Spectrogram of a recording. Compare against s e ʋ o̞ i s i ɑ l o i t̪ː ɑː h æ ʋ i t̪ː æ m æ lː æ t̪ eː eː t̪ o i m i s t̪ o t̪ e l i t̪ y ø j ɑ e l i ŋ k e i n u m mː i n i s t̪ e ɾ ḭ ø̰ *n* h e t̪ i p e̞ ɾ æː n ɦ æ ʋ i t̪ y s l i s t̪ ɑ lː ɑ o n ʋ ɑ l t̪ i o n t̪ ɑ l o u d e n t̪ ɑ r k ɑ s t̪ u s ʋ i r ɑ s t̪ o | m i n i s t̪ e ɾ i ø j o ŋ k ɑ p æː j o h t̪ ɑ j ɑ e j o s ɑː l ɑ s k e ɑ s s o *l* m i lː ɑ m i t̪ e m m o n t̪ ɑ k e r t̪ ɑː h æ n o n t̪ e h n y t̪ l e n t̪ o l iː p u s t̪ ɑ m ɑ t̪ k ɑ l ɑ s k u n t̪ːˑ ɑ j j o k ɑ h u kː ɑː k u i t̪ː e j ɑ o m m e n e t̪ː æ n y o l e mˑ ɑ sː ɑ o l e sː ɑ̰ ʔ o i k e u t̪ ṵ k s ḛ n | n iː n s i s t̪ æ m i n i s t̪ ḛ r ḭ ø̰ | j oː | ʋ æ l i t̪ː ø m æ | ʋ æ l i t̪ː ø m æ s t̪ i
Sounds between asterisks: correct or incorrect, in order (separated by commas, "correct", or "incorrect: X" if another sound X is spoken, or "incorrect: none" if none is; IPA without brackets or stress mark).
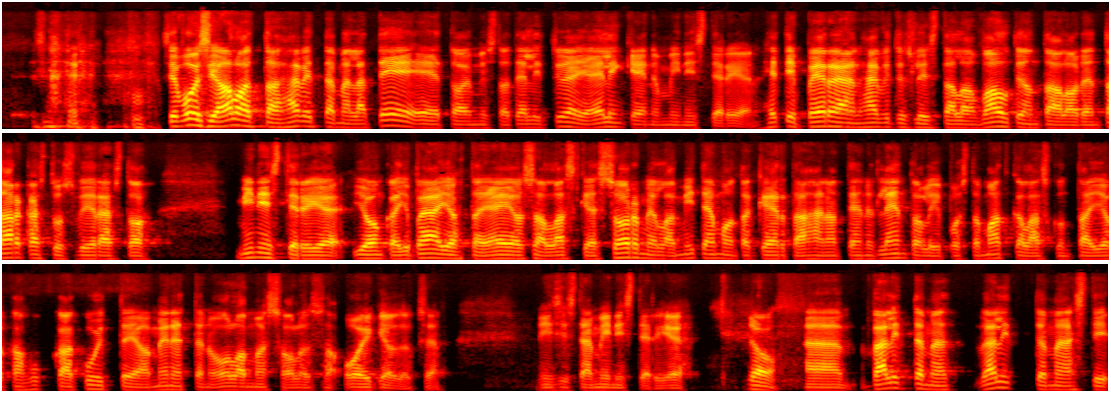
correct, incorrect: r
